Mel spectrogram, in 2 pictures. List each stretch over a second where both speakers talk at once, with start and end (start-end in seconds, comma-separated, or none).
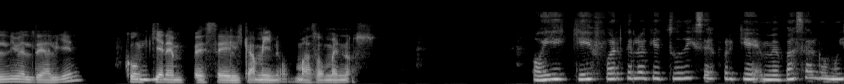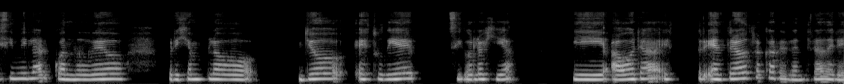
none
